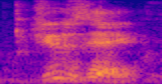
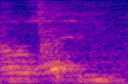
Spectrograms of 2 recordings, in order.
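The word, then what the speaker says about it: José: So King Jose, is how you pronounce it? – Not Jose? – No, not in Portugal, not in Portuguese.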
